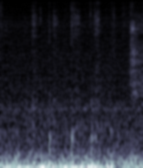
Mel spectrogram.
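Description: A pen writing on paper in a few short strokes, over a steady low hum.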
